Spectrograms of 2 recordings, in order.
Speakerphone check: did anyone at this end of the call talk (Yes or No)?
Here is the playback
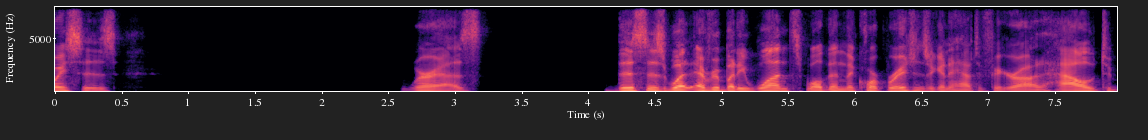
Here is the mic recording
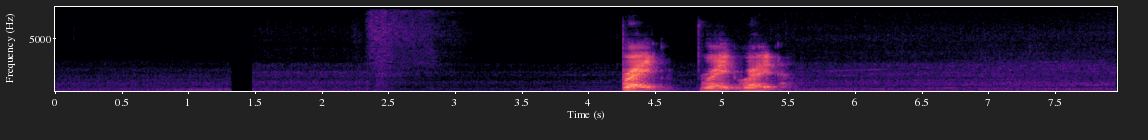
Yes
